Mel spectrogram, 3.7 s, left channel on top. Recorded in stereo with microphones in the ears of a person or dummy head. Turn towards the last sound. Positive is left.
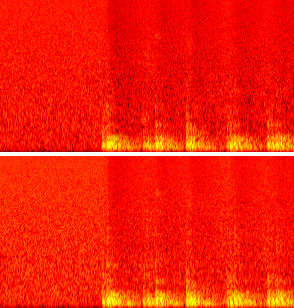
turn(degrees=10)  # may be behind; listen again after turning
